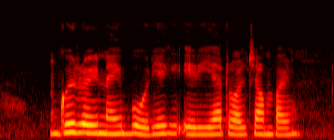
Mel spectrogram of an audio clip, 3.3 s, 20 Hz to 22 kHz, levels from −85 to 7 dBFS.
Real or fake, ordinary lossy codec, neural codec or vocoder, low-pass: fake; none; vocoder, 24 kHz, 100 mel bands, Vocos; 10.8 kHz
